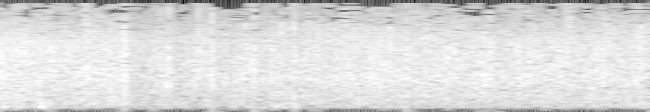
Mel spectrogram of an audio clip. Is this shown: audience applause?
yes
